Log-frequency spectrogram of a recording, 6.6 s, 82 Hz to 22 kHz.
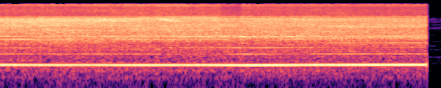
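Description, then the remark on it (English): A wet vacuum sucks up flood water from rain still coming in, about 15 gallons so far. It runs nonstop with a loud, steady motor roar and a sustained high whine, holding constant for over six seconds before cutting off abruptly. No one speaks. “One time I had to suck up like 220 gallons.”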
